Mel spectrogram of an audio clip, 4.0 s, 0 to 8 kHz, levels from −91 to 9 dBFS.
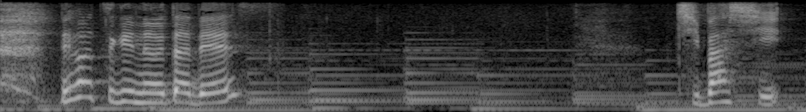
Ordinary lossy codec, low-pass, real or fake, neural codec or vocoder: none; 7.2 kHz; real; none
